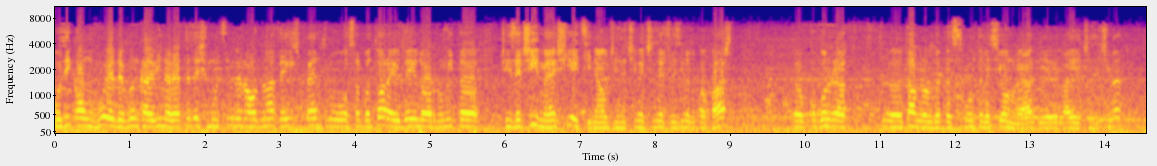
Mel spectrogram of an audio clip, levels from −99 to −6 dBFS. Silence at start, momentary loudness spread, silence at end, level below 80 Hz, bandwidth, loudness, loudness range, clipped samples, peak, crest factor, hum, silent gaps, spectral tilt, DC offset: 0 s; 7 LU; 0 s; -22 dBFS; 11 kHz; -9 LUFS; 3 LU; 3%; 0 dBFS; 8 dB; none; none; -5.5 dB/octave; under 0.1%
